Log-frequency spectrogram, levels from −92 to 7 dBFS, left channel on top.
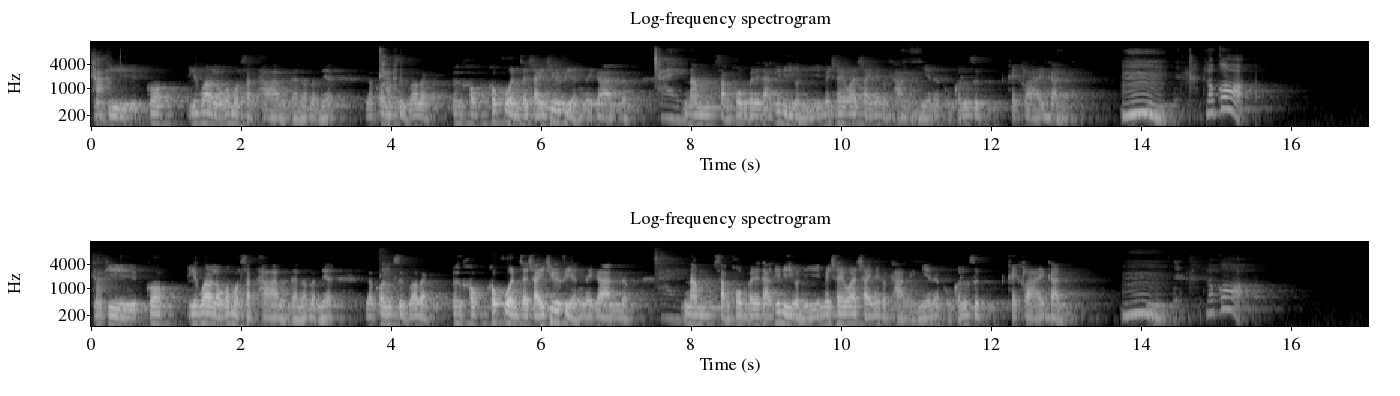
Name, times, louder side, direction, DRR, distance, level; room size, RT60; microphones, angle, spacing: voice 1, 0.0-1.0 1.3-4.5 4.8-7.2 7.9-11.9 12.2-13.1 14.1-14.3, right 5 dB, 75° right, 0.5 m, -30 dB
voice 2, 7.5-7.9 10.8-11.1 12.7-13.0 13.7-14.3 14.9-15.5, left 7 dB, 85° left, 0.4 m, -38 dB
10.5 x 9.3 x 3.1 m
head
